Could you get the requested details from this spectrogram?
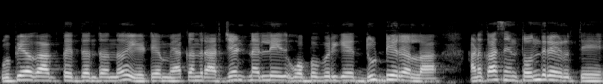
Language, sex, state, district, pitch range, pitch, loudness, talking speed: Kannada, male, Karnataka, Dharwad, 160-190 Hz, 180 Hz, -15 LUFS, 130 wpm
